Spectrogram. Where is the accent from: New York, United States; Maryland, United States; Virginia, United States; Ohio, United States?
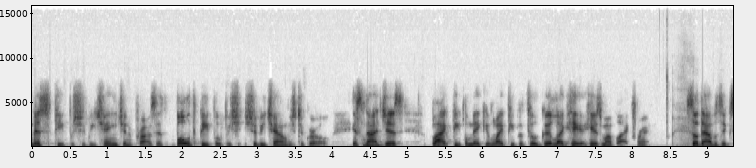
Maryland, United States; Baltimore; I grew up in West Baltimore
